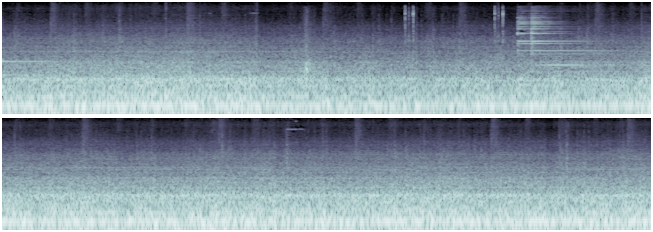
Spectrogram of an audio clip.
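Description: Steady low rumble of a motor vehicle driving along a road, with a brief chime-like tone about six and a half seconds in.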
